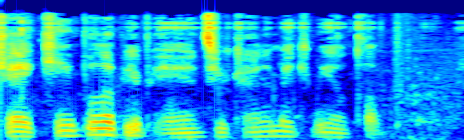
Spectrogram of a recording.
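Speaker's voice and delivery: gentle, sweet, polite tone, acted. Retelling asking someone to pull up their pants: retelling own sweet, nice request. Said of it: "I say it so nicely".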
